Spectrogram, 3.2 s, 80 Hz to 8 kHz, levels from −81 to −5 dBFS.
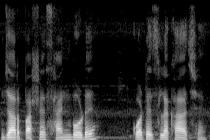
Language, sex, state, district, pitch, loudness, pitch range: Bengali, male, West Bengal, Cooch Behar, 130 Hz, -20 LUFS, 125-140 Hz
